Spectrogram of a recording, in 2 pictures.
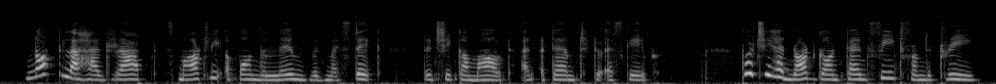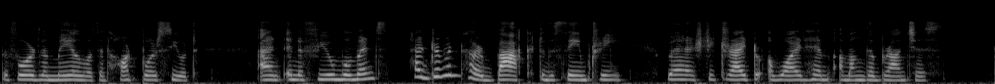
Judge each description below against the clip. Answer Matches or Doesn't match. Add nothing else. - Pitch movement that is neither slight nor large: Doesn't match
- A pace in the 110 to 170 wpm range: Doesn't match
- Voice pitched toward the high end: Matches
